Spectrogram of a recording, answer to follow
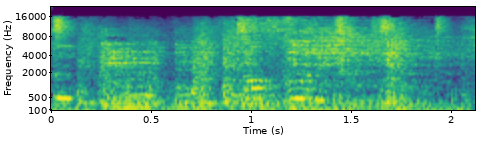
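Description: A band playing live: guitar over bass guitar and a drum kit keeping a steady beat.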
